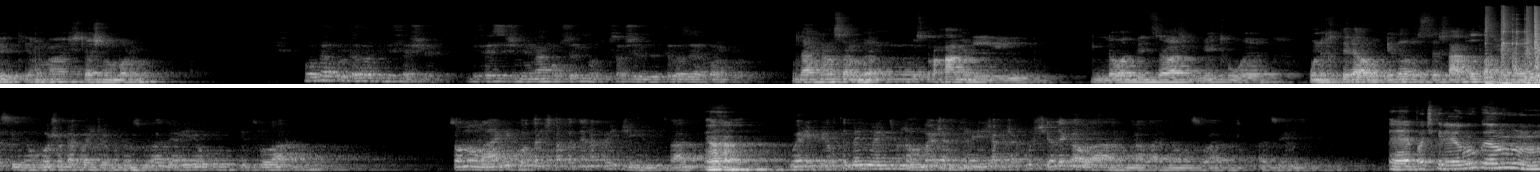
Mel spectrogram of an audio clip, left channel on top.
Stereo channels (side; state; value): both; different; correlation 0.00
